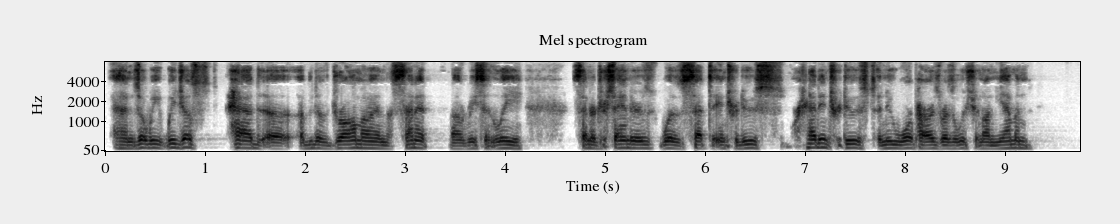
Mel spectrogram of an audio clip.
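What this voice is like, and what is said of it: Slightly hoarse voice. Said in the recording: “I sound a little hoarse. I'm recovering from the cold.”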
